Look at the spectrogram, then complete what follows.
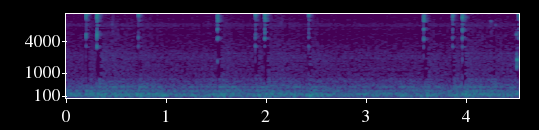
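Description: Computer mouse button clicking faintly and irregularly, a dozen or so clicks with some in quick pairs, over quiet room tone.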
